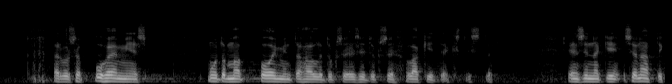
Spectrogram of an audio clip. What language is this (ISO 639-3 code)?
fin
